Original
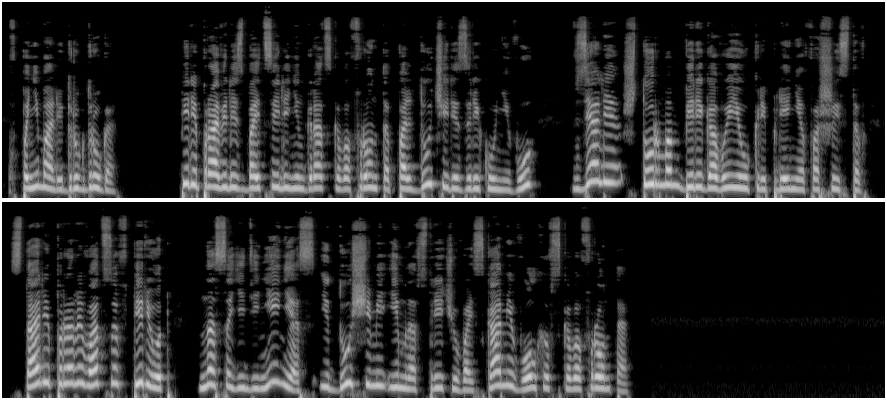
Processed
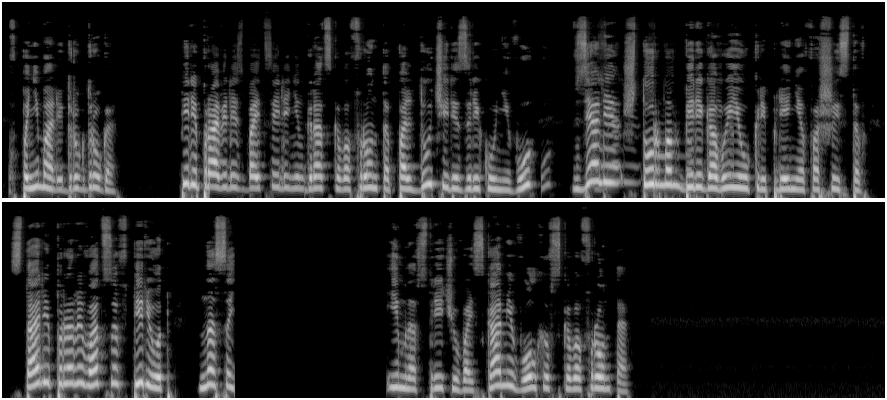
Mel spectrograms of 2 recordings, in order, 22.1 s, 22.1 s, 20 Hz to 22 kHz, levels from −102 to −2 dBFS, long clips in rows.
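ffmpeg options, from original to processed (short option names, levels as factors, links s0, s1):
-filter_complex "[0:a]asettb=1/sr,asplit=3[s0][s1][s2];[s0]atrim=end=0.624[s3];[s1]atrim=start=0.62:end=1.28,asetpts=PTS-STARTPTS,afade=t=in:d=0.004:c=qsin,afade=t=out:st=0.656:d=0.004:c=qsin,equalizer=f=210:t=o:w=0.77:g=-7[s4];[s2]atrim=start=1.276[s5];[s3][s4]acrossfade=d=0.004:c1=hsin:c2=qsin[s6];[s6][s5]acrossfade=d=0.004:c1=qsin:c2=hsin,asettb=1/sr,asplit=3[s7][s8][s9];[s7]atrim=end=2.584[s10];[s8]atrim=start=2.58:end=3.78,asetpts=PTS-STARTPTS,afade=t=in:d=0.004:c=qsin,afade=t=out:st=1.196:d=0.004:c=qsin,acrossover=split=320 3600:gain=0.126 1 0.0794[s11][s12][s13];[s11][s12][s13]amix=inputs=3:normalize=0[s14];[s9]atrim=start=3.776[s15];[s10][s14]acrossfade=d=0.004:c1=hsin:c2=qsin[s16];[s16][s15]acrossfade=d=0.004:c1=qsin:c2=hsin,asettb=1/sr,asplit=3[s17][s18][s19];[s17]atrim=end=6.484[s20];[s18]atrim=start=6.48:end=9.14,asetpts=PTS-STARTPTS,afade=t=in:d=0.004:c=qsin,afade=t=out:st=2.656:d=0.004:c=qsin,aecho=1:1:253:0.0708,atrim=end_sample=117306[s21];[s19]atrim=start=9.136[s22];[s20][s21]acrossfade=d=0.004:c1=hsin:c2=qsin[s23];[s23][s22]acrossfade=d=0.004:c1=qsin:c2=hsin,asplit=3[s24][s25][s26];[s24]atrim=end=13.94,asetpts=PTS-STARTPTS,afade=t=out:st=13.936:d=0.004:c=hsin[s27];[s25]atrim=start=13.94:end=15.84,asetpts=PTS-STARTPTS,volume=0[s28];[s26]atrim=start=15.84,asetpts=PTS-STARTPTS,afade=t=in:d=0.004:c=hsin[s29];[s27][s28][s29]concat=n=3:v=0:a=1"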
